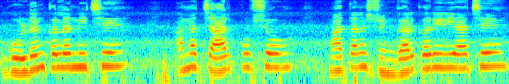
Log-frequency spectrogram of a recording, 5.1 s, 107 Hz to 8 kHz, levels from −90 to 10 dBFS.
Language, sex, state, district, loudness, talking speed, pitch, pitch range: Gujarati, female, Maharashtra, Mumbai Suburban, -14 LUFS, 140 wpm, 255 Hz, 220-260 Hz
